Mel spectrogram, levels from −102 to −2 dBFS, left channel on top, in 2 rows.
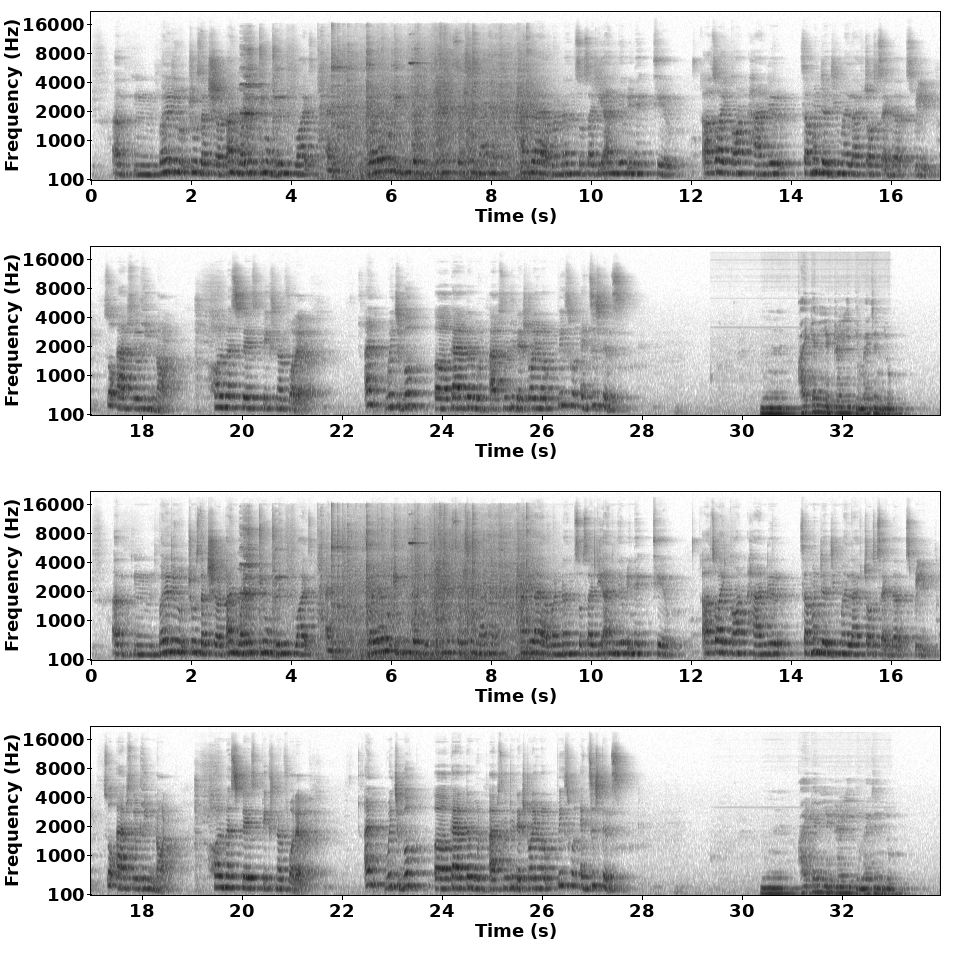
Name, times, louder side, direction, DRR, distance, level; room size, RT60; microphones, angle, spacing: voice 1, 0.4-4.4 4.7-4.9 5.5-8.1 8.5-11.0 11.2-11.5 12.2-13.8 14.2-16.7 17.2-18.4 19.0-21.4 22.4-23.4 23.8-27.5, right 1 dB, 70° right, 0 dB, 0.8 m, -26 dB
sound 1, 2.9-4.1 4.4-9.7, right 1 dB, 15° right, 0.4 m, -32 dB
voice 2, 30.3-33.0, left 3 dB, 65° left, 5 dB, 0.5 m, -25 dB
4.5 x 3.2 x 3.2 m, 1.0 s
head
